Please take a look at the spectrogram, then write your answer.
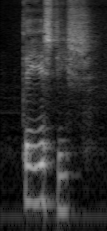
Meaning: theistic
- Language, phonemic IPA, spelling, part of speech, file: Dutch, /ˌteːˈɪs.tis/, theïstisch, adjective, Nl-theïstisch.ogg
